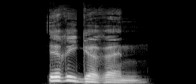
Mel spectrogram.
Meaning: inflection of irrig: 1. strong genitive masculine/neuter singular comparative degree 2. weak/mixed genitive/dative all-gender singular comparative degree
- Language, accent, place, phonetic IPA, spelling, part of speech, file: German, Germany, Berlin, [ˈɪʁɪɡəʁən], irrigeren, adjective, De-irrigeren.ogg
